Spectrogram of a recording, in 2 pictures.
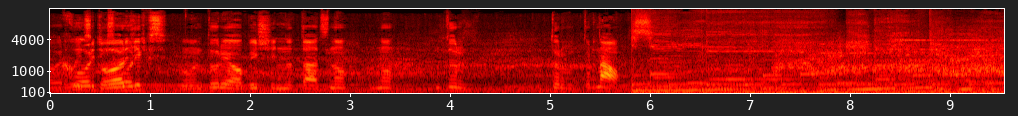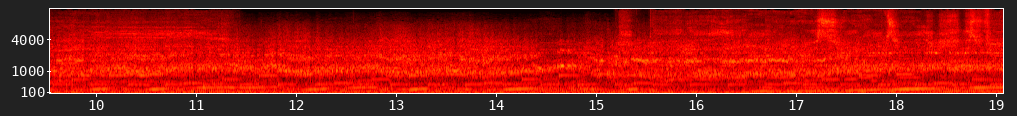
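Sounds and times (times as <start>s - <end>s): car engine revving: 5.8s - 19.0s
tyres skidding: 5.8s - 19.0s.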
